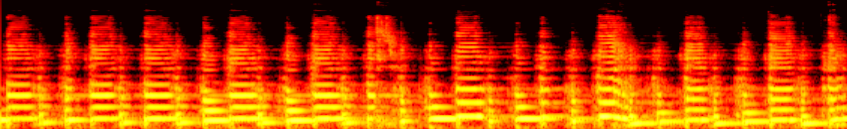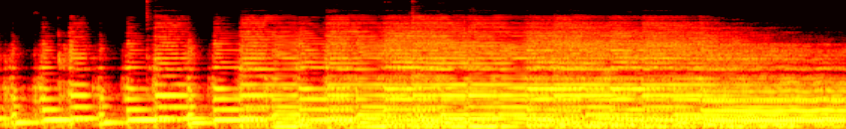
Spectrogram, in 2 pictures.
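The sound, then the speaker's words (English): A muted electric guitar picks a quick, even run of short, damped notes, then settles into a sustained, fuller ringing chord with a slightly distorted edge. No one speaks. “And if you want it really muted, you can move further towards the headstock.”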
